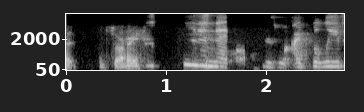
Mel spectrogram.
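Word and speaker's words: Kuehne+Nagel: How do you spell it? I'm sorry. Kuhn and Nagel is what I believe how you pronounce it. Kuhn and Nagel.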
